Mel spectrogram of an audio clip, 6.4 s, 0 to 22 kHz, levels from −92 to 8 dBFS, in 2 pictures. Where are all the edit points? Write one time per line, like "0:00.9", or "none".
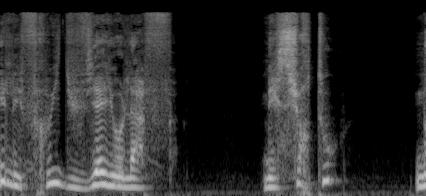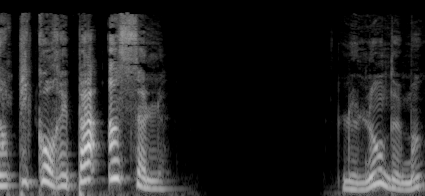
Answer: none

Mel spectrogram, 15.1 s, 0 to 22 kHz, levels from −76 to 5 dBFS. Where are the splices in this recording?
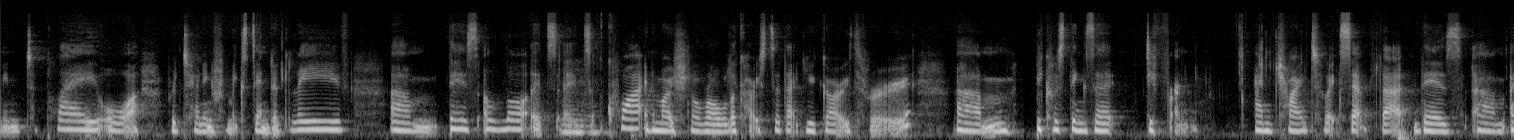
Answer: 0:10.2

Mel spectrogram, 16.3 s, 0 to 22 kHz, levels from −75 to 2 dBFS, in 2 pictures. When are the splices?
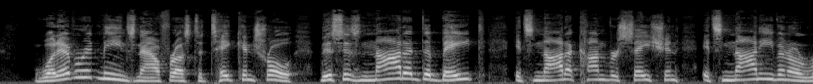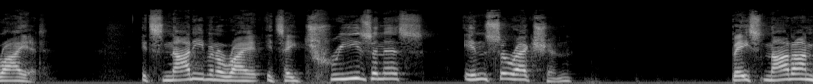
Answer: none

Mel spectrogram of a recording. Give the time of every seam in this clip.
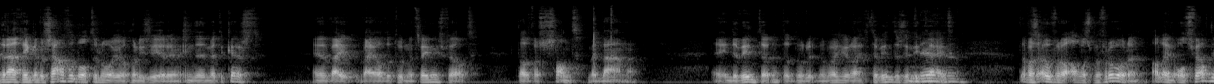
none

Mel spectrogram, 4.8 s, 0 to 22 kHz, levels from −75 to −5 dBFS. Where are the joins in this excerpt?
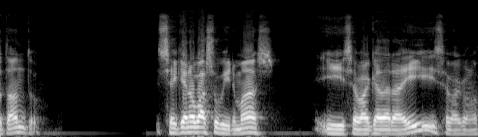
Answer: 0:01.5
0:03.0

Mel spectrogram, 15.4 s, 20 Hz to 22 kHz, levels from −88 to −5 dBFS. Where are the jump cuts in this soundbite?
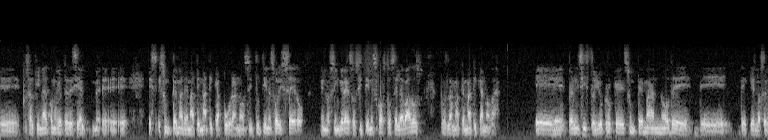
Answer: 0:10.5

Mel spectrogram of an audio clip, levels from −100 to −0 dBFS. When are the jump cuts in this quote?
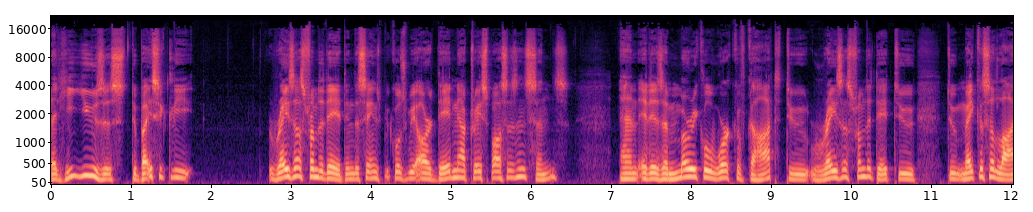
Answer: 0:00.9

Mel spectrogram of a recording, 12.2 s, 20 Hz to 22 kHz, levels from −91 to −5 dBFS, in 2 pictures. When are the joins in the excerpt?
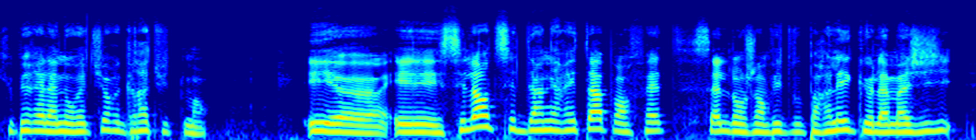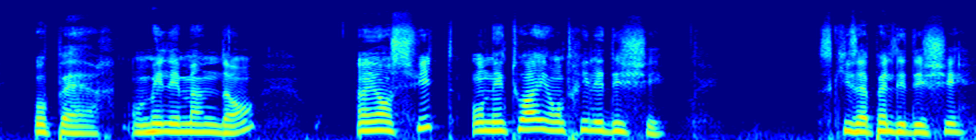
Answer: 0:06.8

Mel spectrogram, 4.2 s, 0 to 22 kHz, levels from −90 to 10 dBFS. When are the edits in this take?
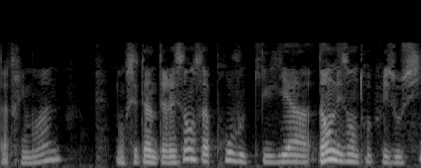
none

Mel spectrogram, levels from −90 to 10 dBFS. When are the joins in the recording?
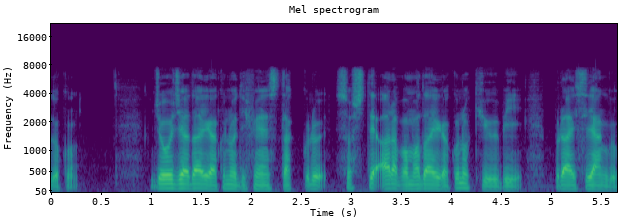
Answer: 0:02.8

